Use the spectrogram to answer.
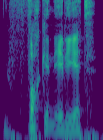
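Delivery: low-key, badly faked British accent with pauses; understated British-accented chef insult; Gordon Ramsay. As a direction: try a British chef's insult, held back. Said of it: "I can't do a Gordon Ramsay accent".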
